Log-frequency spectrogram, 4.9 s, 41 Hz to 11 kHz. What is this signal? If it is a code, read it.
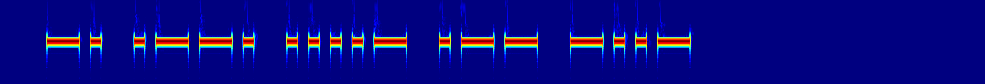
Morse code, heard as a keyed tone, about 26 wpm, 700 Hz. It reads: NP4WX
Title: Speed Racing - USA 2x2 Call Signs 22wpm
